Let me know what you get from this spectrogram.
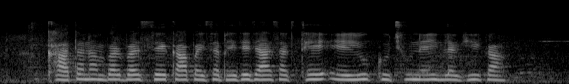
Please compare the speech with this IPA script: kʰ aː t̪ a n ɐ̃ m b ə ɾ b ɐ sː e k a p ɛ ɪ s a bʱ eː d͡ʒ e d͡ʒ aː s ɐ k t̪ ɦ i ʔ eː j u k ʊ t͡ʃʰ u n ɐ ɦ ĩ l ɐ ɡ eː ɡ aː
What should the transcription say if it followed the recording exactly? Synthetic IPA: kʰ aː t̪ a n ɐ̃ m b ə ɾ b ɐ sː e k a p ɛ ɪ s a bʱ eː d͡ʒ e d͡ʒ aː s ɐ k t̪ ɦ e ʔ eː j u k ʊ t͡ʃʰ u n ɐ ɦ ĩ l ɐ ɡ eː ɡ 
